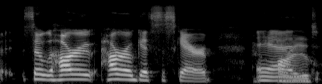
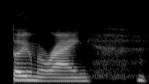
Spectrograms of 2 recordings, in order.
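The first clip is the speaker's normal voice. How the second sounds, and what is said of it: Put-on Australian accent. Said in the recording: “Say it in an Australian accent... That's the best I could do.”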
